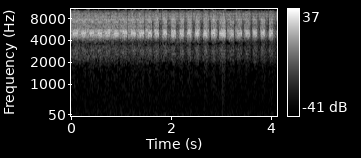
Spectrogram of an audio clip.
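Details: Cicadas in summer in Provence, southern France: a shrill, pulsing buzz that grows more distinctly throbbing midway, about five or six beats a second, with one brief click.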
